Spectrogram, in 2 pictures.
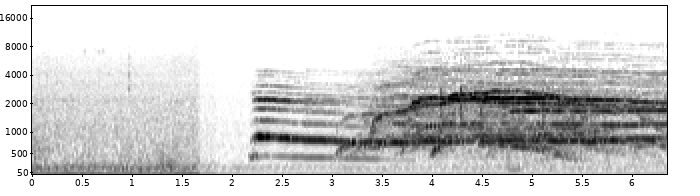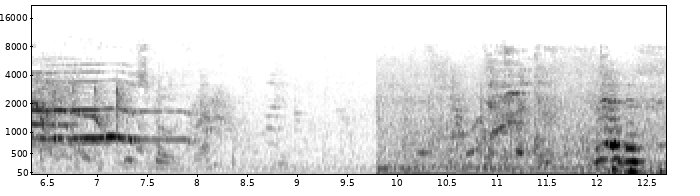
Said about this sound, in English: Merry Christmas Eve at the MKM Stadium. Get ready for Hull City rushing into battle with Bridlington Town. The team is running. The, the team is walking out and people are throwing and cheering for the team.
